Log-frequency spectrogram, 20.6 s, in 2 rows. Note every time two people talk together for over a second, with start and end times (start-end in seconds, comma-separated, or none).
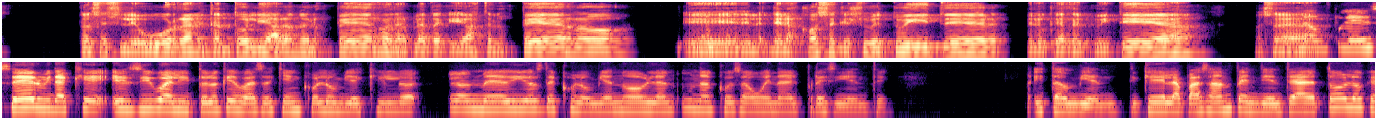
none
